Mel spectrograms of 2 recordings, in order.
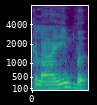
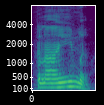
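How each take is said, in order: First: A B sound is pronounced at the end. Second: No B sound is pronounced at the end. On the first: The speaker calls it wrong. "We shall not read it climb" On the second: The speaker calls it right. "What is the word?"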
